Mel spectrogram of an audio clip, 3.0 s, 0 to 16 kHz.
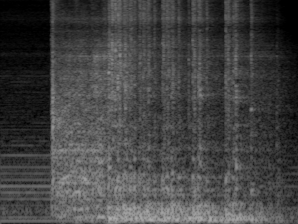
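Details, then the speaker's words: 1989 Ford Fox Body with carburetor, choke propped open, about tenth start attempt at roughly 6 psi fuel pressure: starter churns fast and steady without catching; front float bowl found empty of fuel. Cranks but won't start, fuel starvation. "all right uh just made a little Discovery front Bowl did not have any fuel in it"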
